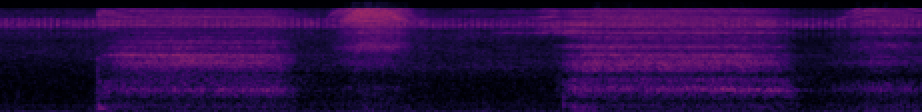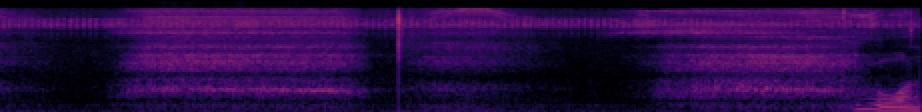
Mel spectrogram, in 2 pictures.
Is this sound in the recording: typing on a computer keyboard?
no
